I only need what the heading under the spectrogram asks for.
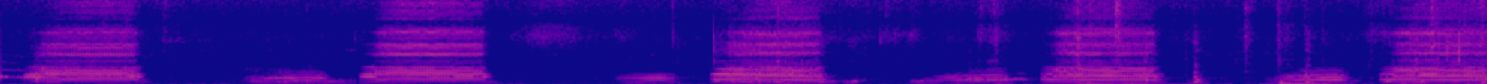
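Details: Sleeping chicken snoring: harsh, nasal bursts rich in overtones alternate with softer falling, wavering notes, about two per second-long cycle, over a low steady hum.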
